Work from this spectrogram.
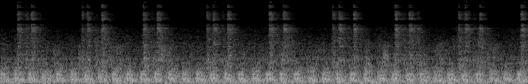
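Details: Whirlpool WTW5600VQ0 washing machine on spin cycle: heavy rhythmic clattering and thumping, nearly two beats a second, over a deep rumble as the drum bangs hard and the machine moves.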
